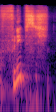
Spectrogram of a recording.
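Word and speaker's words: θλῖψις: Se lê ali, ó, flipsis, que é assim que se pronuncia, tá bom?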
